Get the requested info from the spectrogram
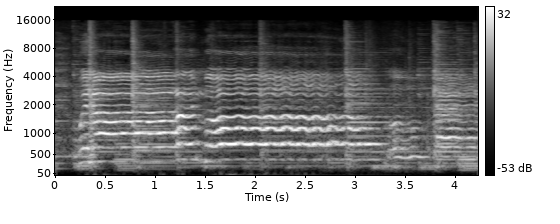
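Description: A woman singing one long held note with vibrato, stepping up to a higher pitch about a second in, over a strummed acoustic guitar, with a strong strum near the end.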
